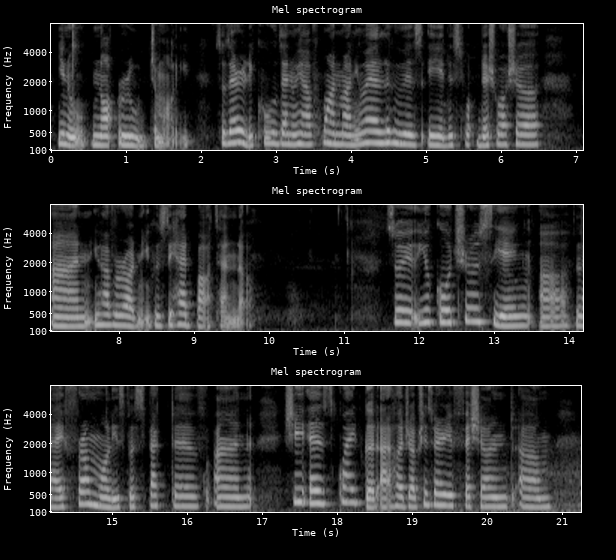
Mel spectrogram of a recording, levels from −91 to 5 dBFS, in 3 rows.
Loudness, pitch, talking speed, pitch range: -31 LUFS, 225 Hz, 140 wpm, 215-255 Hz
